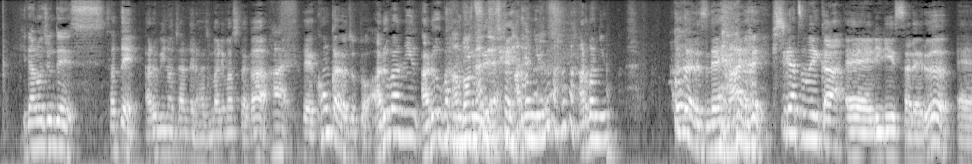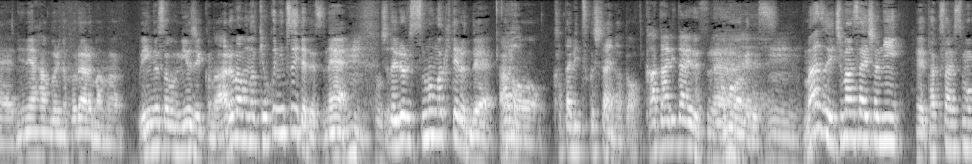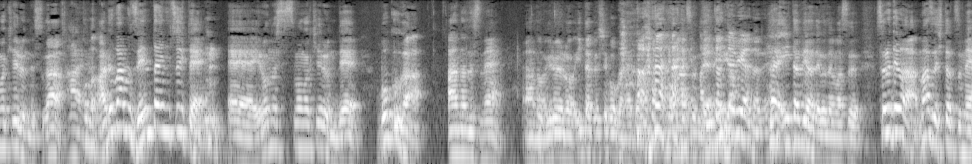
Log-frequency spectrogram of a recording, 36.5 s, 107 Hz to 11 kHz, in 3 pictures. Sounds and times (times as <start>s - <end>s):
Speech: 0.3s - 7.7s, 8.4s - 36.4s.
